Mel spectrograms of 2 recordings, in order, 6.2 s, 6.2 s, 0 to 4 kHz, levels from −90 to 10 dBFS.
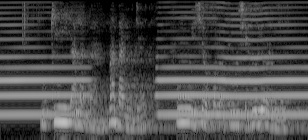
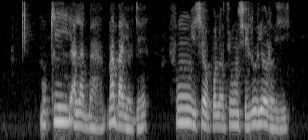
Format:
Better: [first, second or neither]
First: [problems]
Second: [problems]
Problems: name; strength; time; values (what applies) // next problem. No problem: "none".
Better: second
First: background sound (Wind instrument, woodwind instrument); 2 dB above the speech // room echo; dies away in 2 s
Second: none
